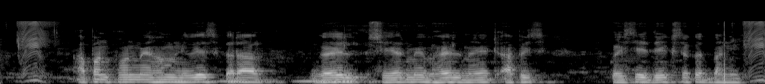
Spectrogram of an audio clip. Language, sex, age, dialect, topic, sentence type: Bhojpuri, male, 18-24, Southern / Standard, banking, question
